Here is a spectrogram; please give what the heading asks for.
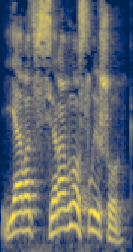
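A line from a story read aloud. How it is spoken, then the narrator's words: Shout. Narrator (Russian): крикнула Викса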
